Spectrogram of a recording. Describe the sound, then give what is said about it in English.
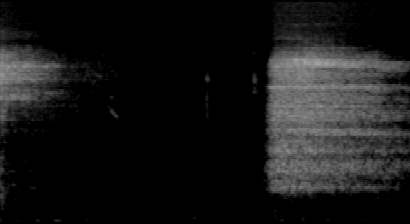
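A deep breath sounds as two soft, airy rushes separated by a quiet pause. The second is longer and stronger than the first, and the whole is faint and close with no talk. “So I'm closing my eyes and taking a deep breath and saying,”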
